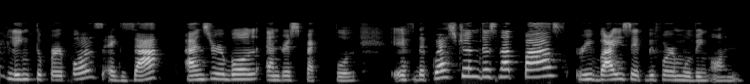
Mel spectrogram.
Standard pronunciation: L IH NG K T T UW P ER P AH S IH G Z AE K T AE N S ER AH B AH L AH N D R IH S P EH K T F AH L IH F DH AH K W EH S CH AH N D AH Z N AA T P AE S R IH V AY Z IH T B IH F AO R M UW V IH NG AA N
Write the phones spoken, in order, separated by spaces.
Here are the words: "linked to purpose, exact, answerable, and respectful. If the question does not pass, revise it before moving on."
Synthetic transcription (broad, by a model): L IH NG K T T UW P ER P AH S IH G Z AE K T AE N S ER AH B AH L AH N D R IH S P EH K T F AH L IH F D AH K W EH S CH AH N D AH S N AA T P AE S R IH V AY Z IH T B IH F AO R M UW V IH NG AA N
